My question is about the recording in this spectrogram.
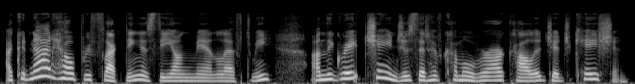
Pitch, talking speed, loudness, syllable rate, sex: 205 Hz, 210 wpm, -19 LUFS, 5.3 syllables/s, female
